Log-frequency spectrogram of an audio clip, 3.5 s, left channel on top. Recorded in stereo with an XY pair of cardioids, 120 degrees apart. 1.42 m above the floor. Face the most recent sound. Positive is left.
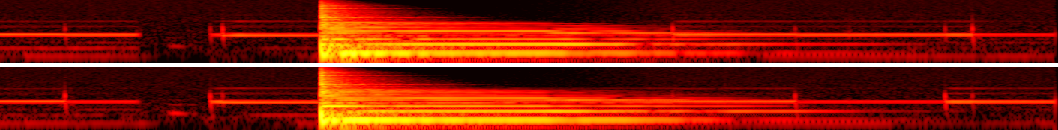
turn(degrees=-30)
